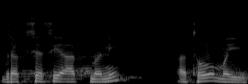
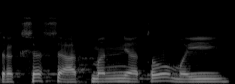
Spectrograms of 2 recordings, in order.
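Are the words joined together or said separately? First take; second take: separate; joined. First: Each word is pronounced separately without joining. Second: The words are run together with sound joining. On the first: "असं वेगळं वेगळं करून उच्चारण घेऊयात" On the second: "ह्याला आपण संधी केलेली"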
